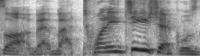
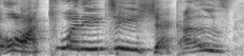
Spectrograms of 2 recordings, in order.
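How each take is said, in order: First: Raised comic seller voice; name the price in a put-on voice; hammed-up offhand quote, slightly high; casual mock seller. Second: Very high, drawn-out shock; hammed-up high, slow gasp of surprise; mock astonishment. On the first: Acts out seller naming price. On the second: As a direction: squeal the price slowly in disbelief. Acts out astonished reaction to price.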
